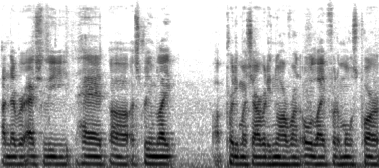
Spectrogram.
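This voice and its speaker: Monotone, flat intonation from a man of fairly low pitch at a fairly quick pace, with audible room echo. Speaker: firearms YouTuber. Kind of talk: casual product show-and-tell. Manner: casual, with frequent fillers.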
